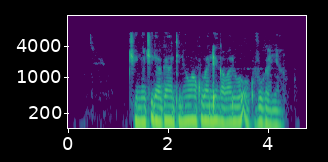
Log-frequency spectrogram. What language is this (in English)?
Ganda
